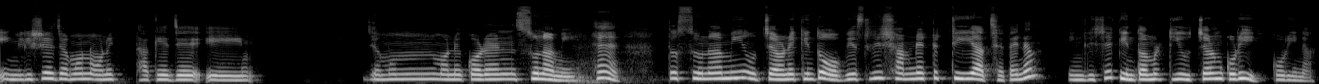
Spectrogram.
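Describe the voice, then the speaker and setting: A woman teaching Korean numbers to learners, explaining patiently and repeating each word slowly several times. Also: a little high, dark tone. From Bangladesh. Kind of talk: explaining and drilling pronunciation.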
